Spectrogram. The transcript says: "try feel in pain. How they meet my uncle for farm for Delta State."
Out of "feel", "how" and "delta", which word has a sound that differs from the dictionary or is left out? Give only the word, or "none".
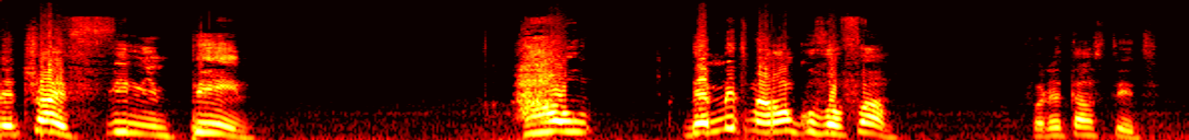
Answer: delta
